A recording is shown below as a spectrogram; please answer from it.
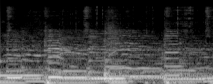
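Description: Live rock band playing, electric guitar to the fore over bass and drums, heard from within the audience.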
